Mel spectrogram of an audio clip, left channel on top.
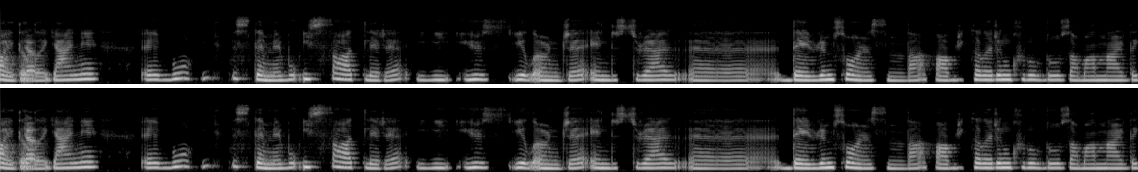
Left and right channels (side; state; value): both; normal; correlation 0.97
